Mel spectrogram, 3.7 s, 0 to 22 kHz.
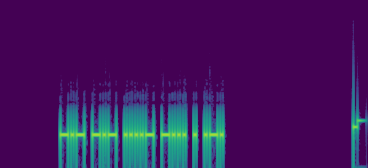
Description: Morse code, heard as a keyed tone, about 44 wpm, 700 Hz. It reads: KK4BER
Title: USA Call Signs 45wpm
